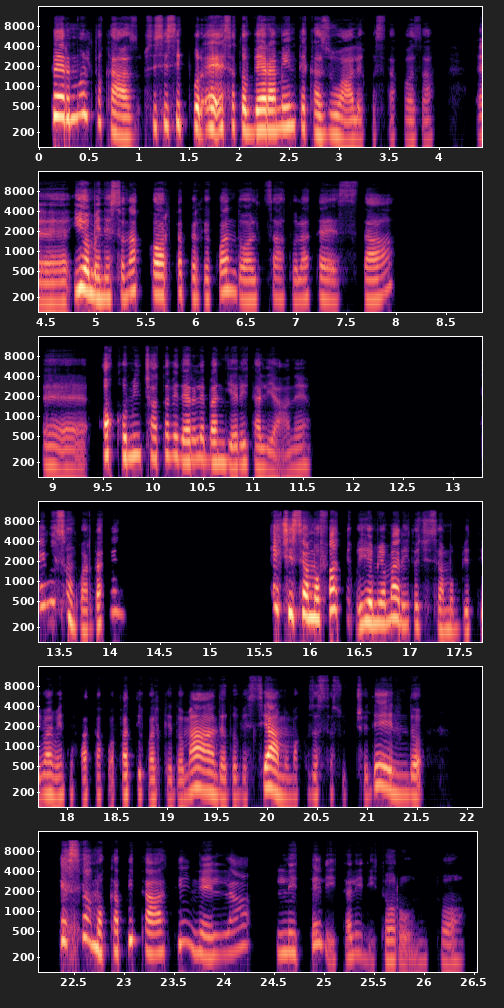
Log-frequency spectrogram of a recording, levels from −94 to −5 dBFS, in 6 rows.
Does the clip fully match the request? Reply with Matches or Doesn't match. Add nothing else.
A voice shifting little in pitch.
Doesn't match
